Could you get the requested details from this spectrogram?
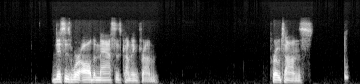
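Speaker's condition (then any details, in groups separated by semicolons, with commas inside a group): No condition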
